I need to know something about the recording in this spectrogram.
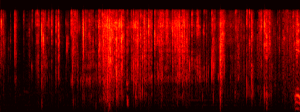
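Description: Plastic cookie-package wrapper crinkling and rustling as it is handled and pulled open at its seam, densest for a couple of seconds in the middle.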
